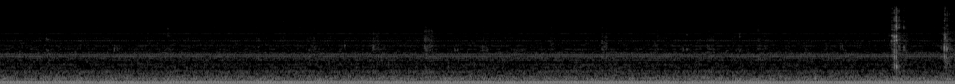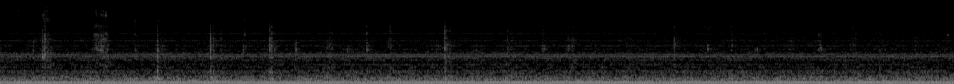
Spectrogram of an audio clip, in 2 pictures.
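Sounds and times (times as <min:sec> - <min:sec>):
person chewing crunchy food: 0:00.0 - 0:19.0
steady low hum: 0:00.0 - 0:19.0.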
